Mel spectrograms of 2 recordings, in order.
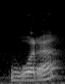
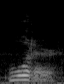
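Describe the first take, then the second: First: A soft t like d, and no r. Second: A d-like t, and a sounded final r. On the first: "halfway between a T and a D. And the R, we don't use it" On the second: "they change the T to a D, like us, but they do say the R sound"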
